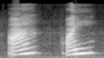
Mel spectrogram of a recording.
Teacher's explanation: Jadi udaranya tertahan ketika kita mengucap huruf ain.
